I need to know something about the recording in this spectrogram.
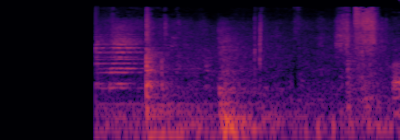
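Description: Silence for about the first second, then a short voice followed by a few dull thumps amid handling and movement noise.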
